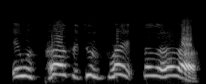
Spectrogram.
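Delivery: high, sing-song fake enthusiasm; mock-cheerful high-pitched gush; mock gushing praise. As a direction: rattle off empty praise in a high voice. Mocking a fake glowing review.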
